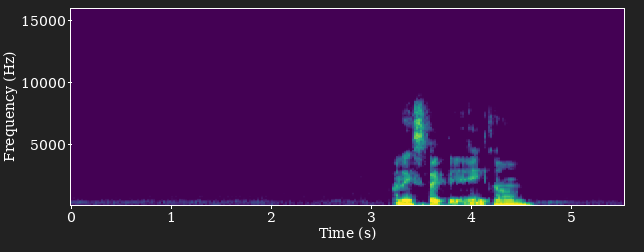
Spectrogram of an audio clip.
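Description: Playing cards rustle softly as they are handled.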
